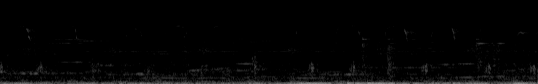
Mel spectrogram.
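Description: A songbird repeating a short, high, arched chirp over and over, about two or three times a second, over a low rumble that swells in the middle.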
